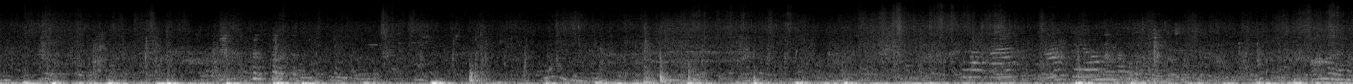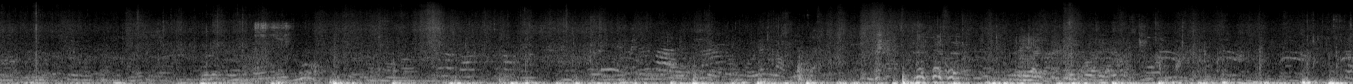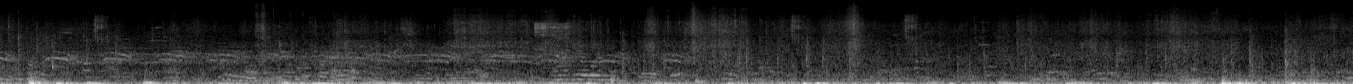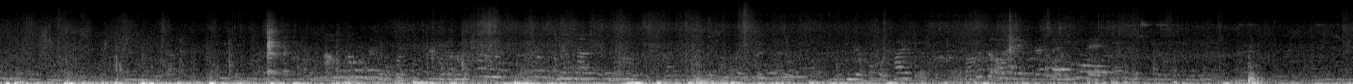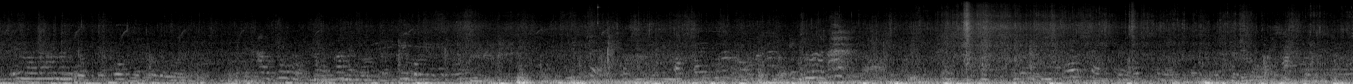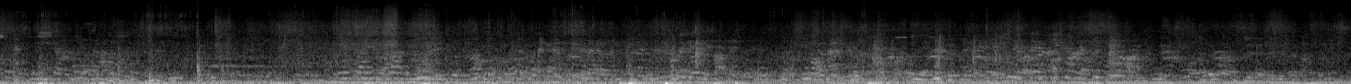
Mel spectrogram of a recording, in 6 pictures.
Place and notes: dry landscape garden, Kodai-ji, Kyoto - graveled ocean
gardens sonority, veranda
white and violet parasols
hundred of them
stacked into rain grayish gravel ocean
november, time to take longer path
Kyōto-shi, Kyōto-fu, Japan, 9 November 2014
